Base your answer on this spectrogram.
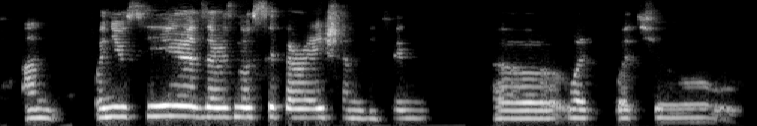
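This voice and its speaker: In a non-native accent, a woman speaks at a very slow pace. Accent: charming foreign. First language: not English. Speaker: workshop participant. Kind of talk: group discussion. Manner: halting.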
